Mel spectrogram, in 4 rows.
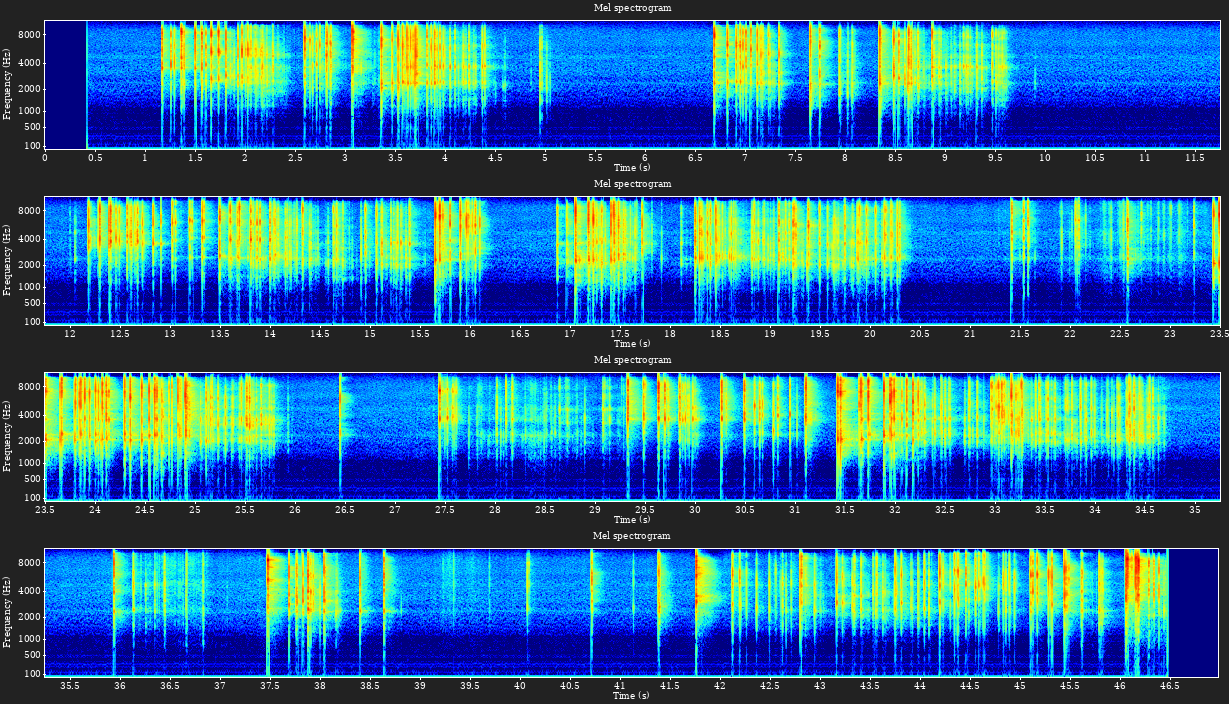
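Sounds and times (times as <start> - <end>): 
dice being played: 1.2 - 5.1, 6.7 - 9.7, 12.1 - 16.2, 16.9 - 20.4, 21.4 - 25.9, 27.4 - 34.7, 35.9 - 38.8, 41.4 - 46.5.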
